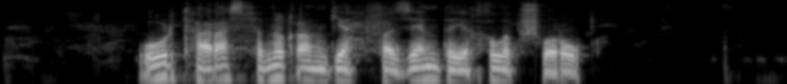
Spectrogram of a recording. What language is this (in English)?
Abkhazian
